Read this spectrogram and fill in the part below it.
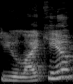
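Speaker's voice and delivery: rising intonation on "him" at the end. Teaching yes-no question intonation: rising intonation on him. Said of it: "We just go up at the end".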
